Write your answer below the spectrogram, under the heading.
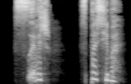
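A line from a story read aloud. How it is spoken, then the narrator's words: Breathed out. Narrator (Russian): выдохнула она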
